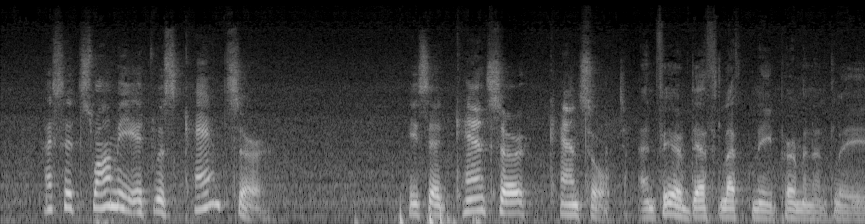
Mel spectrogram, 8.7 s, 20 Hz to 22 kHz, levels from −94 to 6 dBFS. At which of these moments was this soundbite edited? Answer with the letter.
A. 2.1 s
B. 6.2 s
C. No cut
B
